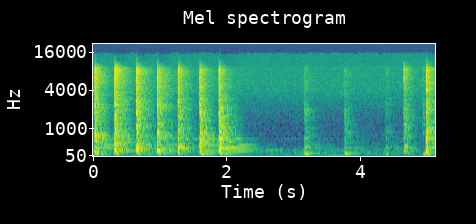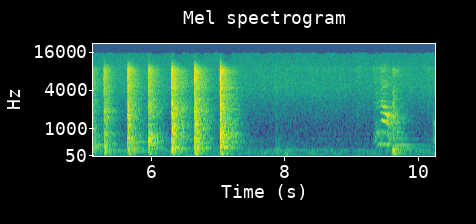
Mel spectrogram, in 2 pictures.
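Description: A small hand-held frame drum struck by hand in quick runs of about four beats a second: a short run of about eight strikes, a pause, then a longer run of about a dozen, the turns of a drum call-and-response.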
